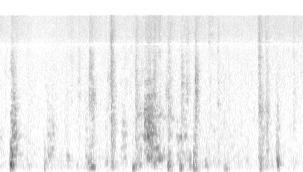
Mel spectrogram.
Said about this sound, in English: My dog just got real excited. He's got to go bark at somebody. Um, he is stoked.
